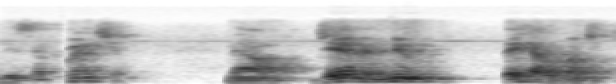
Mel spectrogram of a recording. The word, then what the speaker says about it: Nut: So all the 9 of the 9 different gods, they are, yeah, I said nut, but it's Nut, yes.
